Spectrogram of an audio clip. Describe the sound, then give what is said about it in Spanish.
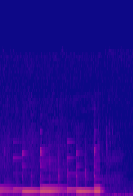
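A phone rings with an incoming call in a radio studio. The electronic ringtone plays a short phrase of bright, alternating high beeps, then repeats it once. It is fairly faint and has no talk over it. “Le hablan por teléfono.”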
